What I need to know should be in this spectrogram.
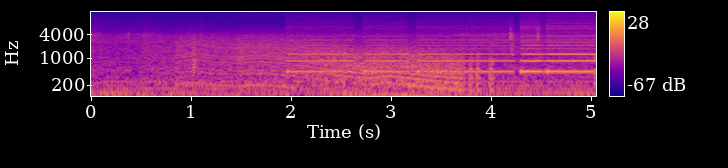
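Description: Another car's engine roars past, its pitch sliding down.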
